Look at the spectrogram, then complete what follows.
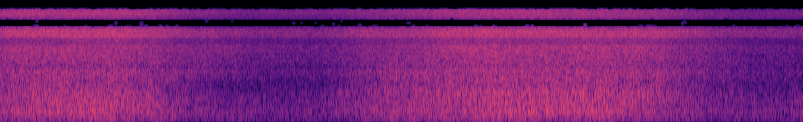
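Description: Ocean surf washing onto the shore in two slow swells, one about a second in and a stronger one around five seconds in, each fading away.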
